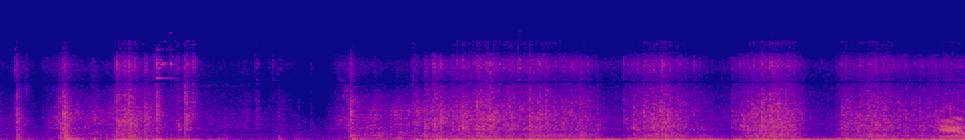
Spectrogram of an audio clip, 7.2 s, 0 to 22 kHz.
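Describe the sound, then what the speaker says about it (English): A 1964 Chevy C30 one-ton truck engine cranks and catches, then settles into a loud, rough, uneven idle that keeps running close by, with the revs swelling and dipping over several seconds. "There we go, she's running."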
